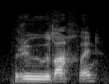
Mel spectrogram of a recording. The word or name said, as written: Rubha Lachlainn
